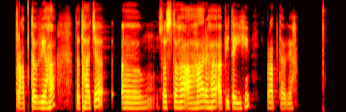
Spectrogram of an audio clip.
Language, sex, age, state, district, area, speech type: Sanskrit, male, 18-30, Maharashtra, Satara, rural, spontaneous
